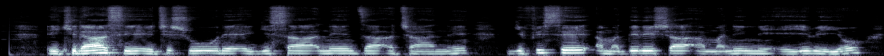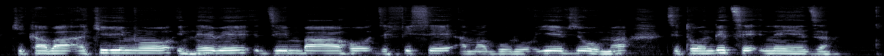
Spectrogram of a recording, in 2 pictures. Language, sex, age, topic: Rundi, male, 25-35, education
